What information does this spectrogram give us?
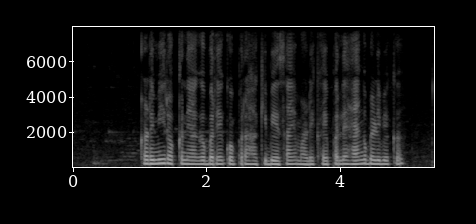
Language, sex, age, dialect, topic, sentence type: Kannada, female, 25-30, Dharwad Kannada, agriculture, question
